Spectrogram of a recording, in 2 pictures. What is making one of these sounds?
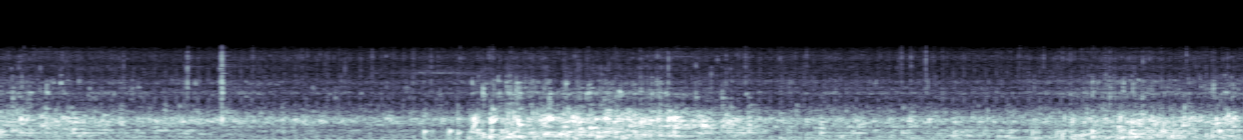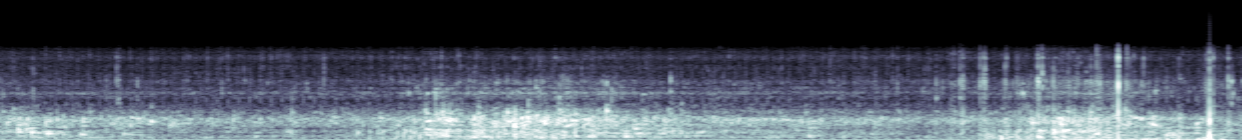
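Divers breathe through regulators underwater, with bubbles rushing out in bursts.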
